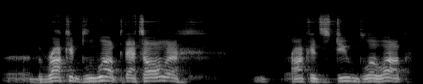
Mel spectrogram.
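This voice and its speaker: A man's voice: on the high side, unhurried, sharp tone, recorded from a distance, voice pushed up. A man playing a resigned, matter-of-fact astronaut in a story, speaking a little hesitantly.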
